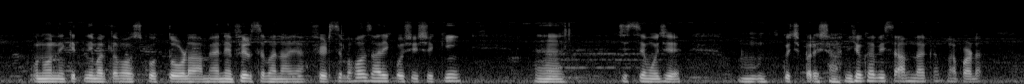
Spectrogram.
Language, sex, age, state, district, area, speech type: Urdu, male, 45-60, Uttar Pradesh, Aligarh, urban, spontaneous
